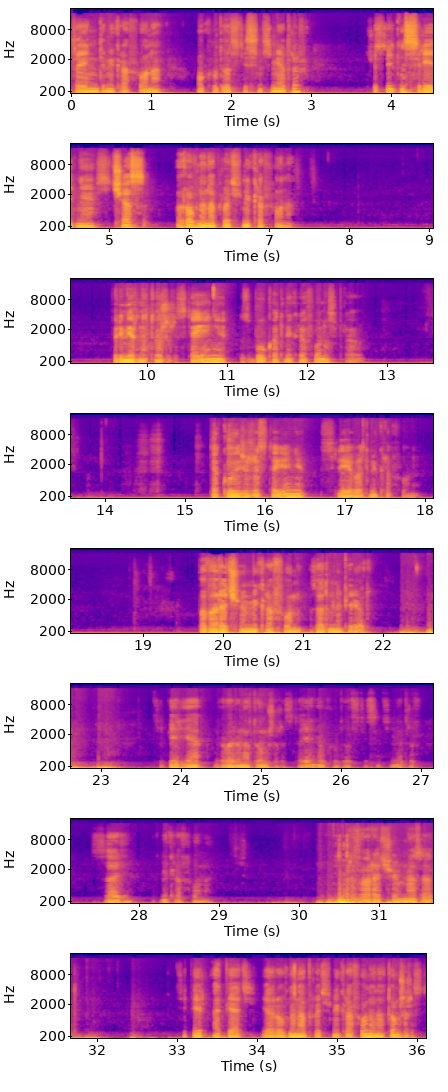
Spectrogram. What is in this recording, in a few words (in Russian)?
blue yeti x golos kardioida; Голос Кардиоида; USB микрофоны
